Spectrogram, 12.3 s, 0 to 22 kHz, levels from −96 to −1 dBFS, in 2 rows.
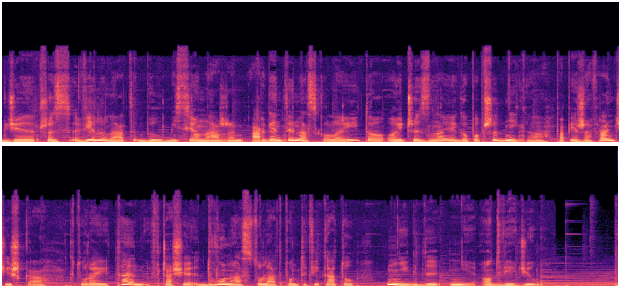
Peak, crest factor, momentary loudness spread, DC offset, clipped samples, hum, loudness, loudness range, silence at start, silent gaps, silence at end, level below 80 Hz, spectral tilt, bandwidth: -2 dBFS; 14 dB; 8 LU; under 0.1%; under 0.1%; none; -16 LUFS; 2 LU; 0 s; none; 0 s; -40 dBFS; -6 dB/octave; 15 kHz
